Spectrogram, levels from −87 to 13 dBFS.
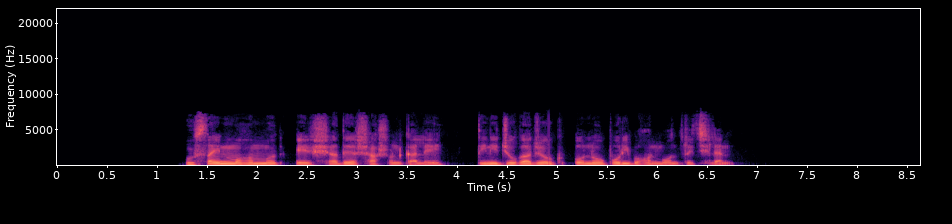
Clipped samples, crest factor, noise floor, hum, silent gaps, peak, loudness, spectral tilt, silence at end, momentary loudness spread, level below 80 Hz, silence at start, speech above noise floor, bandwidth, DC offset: under 0.1%; 18 dB; under -90 dBFS; none; none; -2 dBFS; -19 LUFS; -6.5 dB/octave; 1.9 s; 10 LU; -54 dBFS; 1.3 s; over 72 dB; 7.6 kHz; under 0.1%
